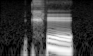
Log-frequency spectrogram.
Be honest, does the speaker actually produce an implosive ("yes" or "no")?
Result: no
